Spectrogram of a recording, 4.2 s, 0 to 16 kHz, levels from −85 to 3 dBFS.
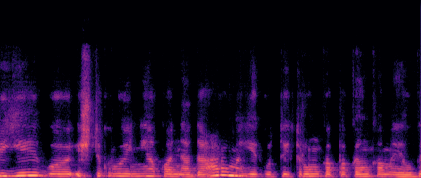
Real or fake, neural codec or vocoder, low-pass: fake; vocoder, 44.1 kHz, 128 mel bands every 512 samples, BigVGAN v2; 14.4 kHz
